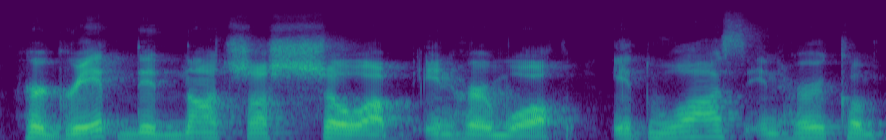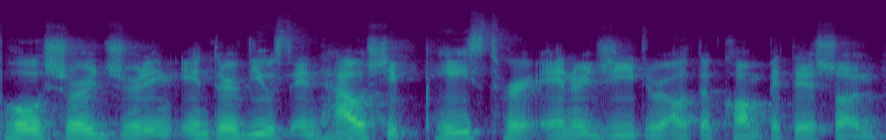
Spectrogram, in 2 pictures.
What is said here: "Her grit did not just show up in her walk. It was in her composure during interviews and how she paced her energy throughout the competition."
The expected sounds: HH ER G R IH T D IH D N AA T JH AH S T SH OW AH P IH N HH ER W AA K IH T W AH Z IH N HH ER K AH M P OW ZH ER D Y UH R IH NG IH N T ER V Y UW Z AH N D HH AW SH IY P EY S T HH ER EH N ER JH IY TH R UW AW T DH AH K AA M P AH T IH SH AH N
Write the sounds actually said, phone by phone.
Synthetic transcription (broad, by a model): HH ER G R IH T D IH D N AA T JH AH S T SH OW AH P IH N HH ER W AA K IH T W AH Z IH N HH ER K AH M P OW S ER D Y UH R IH NG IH N T ER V Y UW S AH N D HH AW SH IY P EY S T HH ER EH N ER JH IY TH R UW AW T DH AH K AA M P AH T IH SH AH N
